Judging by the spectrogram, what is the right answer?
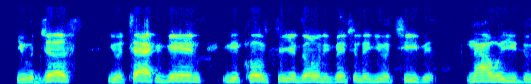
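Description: Speaking at a fairly quick pace, a man with a fairly low pitch talks in a Southern US accent. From northern Louisiana. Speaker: high school football coach. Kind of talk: casual interview.

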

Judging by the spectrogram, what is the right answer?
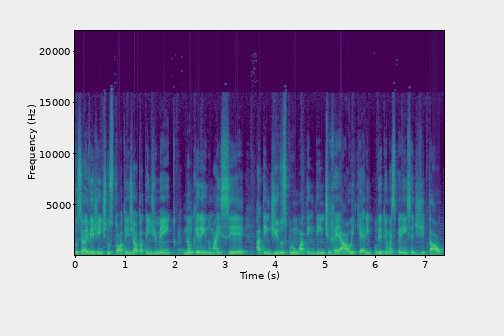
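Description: A man talks at a fairly quick pace with hardly any pauses, in a plain, everyday voice with fairly even intonation and very even loudness. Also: medium pitch for a man. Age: 40s. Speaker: marketing executive. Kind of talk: casual chat.

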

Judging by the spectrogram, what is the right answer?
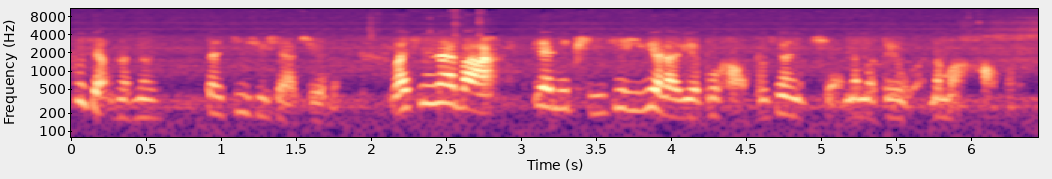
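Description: Fairly high in pitch, a woman talks at a fairly quick pace with very wide pitch swings. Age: 50s. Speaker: caller. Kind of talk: call-in advice talk. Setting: phone call. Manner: halting.

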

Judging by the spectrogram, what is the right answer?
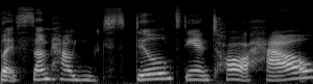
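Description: In a very clean recording with a silent background, a woman uses an ordinary speaking voice at a medium pitch with ordinary pitch variation. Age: 20s. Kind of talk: solo faith podcast monologue shifting into impassioned sermon-style exhortation. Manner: casual, bubbly and chatty; rising preacher cadence with rhythmic repetition.

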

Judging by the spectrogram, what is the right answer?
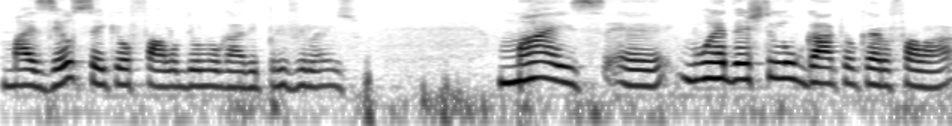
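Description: At a fairly slow pace, a woman talks in an animated tone at a medium pitch with ordinary pitch variation. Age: 40s. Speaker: podcaster. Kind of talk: personal monologue.

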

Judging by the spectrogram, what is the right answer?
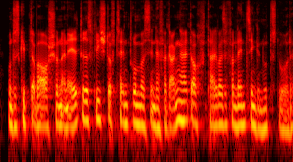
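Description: This man's voice sits at a medium pitch with vocal fry and fairly even intonation, on a very clean recording with a silent background. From Germany, Cologne. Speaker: fibre industry business development manager. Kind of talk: interview. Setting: on campus at a research institute.

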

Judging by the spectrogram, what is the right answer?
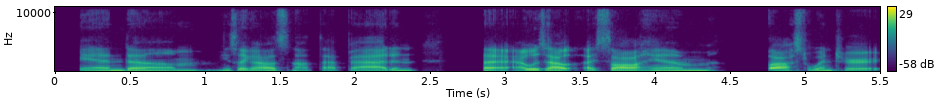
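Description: With a Pacific Northwest accent, a man speaks at a moderate pace in a fairly low voice with ordinary pitch variation. The recording is very clean with a silent background, and the sound is dry and close with no echo. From US Pacific Northwest (Tacoma, Washington). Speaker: professional runner. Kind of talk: casual chat.

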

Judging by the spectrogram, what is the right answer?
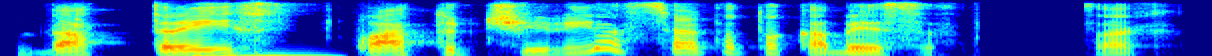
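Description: A man with a fairly high pitch has a plain, everyday voice. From São Paulo, Brazil. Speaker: game streamer. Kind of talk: casual chat.

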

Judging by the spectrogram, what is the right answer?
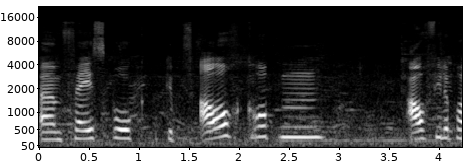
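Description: A woman talks with crowd noise in the background. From Munich, Bavaria. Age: 20s. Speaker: author and blogger. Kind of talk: interview. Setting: café.

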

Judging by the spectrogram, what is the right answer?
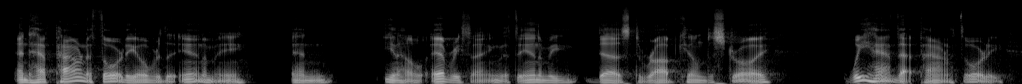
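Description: Vocal fry and lively intonation from a man with a very deep, low pitch, talking at a fairly quick pace. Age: 60s. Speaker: pastor. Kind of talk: casual chat.

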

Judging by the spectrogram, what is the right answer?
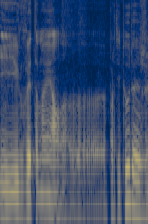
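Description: Using a plain, everyday voice, a man speaks at medium pitch with ordinary pitch variation. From Portugal, Algarve (Bordeira). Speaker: accordionist. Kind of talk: interview.

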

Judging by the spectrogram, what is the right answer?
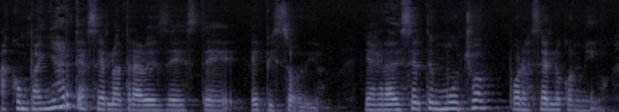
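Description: A woman's medium-pitched voice, dark and mellow with a calm tone, amid audible room echo. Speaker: podcast host and therapist. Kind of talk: solo podcast talk. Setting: home bathroom.

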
